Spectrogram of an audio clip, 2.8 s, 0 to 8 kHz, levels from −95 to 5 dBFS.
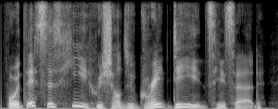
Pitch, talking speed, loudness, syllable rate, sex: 150 Hz, 235 wpm, -19 LUFS, 4.3 syllables/s, male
